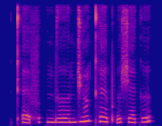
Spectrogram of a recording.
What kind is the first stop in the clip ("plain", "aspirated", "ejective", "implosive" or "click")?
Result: ejective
